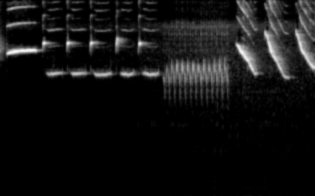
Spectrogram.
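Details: Canary training song in clean sequence: a high sustained whistle, a row of short even piping notes, a buzzy rattling roll, then steep repeated downslurred sweeps.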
